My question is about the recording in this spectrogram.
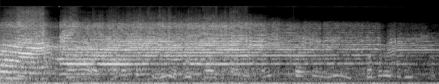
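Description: A 50cc two-stroke racing motorcycle at high revs passing close by: its pitch drops sharply as it goes past, then holds a steady high note as it draws away. A public-address commentator's voice is faint underneath.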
